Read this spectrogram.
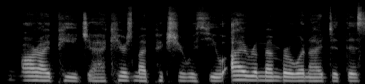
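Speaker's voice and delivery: mock attention-seeking voice. Imitating people posting pictures with a dead celebrity: mocking social media posters. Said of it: "people who are gonna start posting their pictures with Jack".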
